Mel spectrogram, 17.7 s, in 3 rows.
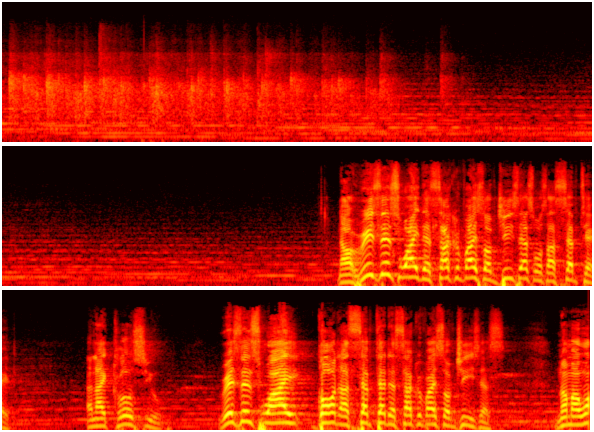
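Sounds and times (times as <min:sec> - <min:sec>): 
audience clapping hands: 0:00.0 - 0:04.8
speech: 0:09.3 - 0:12.0, 0:12.7 - 0:17.6.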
